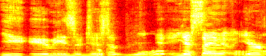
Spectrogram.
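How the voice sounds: In a put-on character voice with a Cockney accent, a man speaks at a high pitch and a moderate pace. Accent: bad Cockney.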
